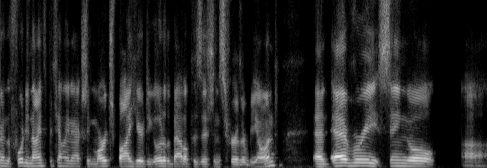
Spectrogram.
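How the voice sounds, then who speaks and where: Brief: male webinar presenter, fast, chatty and eager, dry close sound on a video call. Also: mid-range voice, no echo. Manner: talks quickly; casual, enthusiastic, many restarts. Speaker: family history presenter.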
